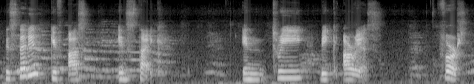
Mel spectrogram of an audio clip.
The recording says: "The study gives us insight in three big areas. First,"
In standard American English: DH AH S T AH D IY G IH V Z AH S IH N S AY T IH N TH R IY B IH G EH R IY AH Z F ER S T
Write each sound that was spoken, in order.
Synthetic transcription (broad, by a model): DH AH S T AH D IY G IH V AH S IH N S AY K IH N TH R IY B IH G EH R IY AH S F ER S T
